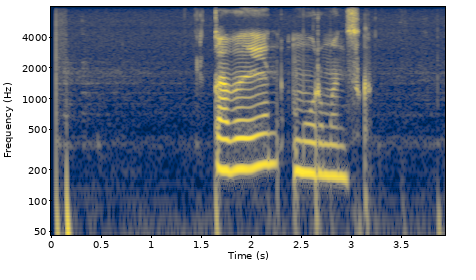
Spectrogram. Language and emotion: Russian, neutral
